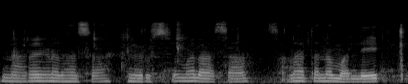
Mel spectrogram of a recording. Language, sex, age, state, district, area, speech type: Sanskrit, male, 18-30, Odisha, Bhadrak, rural, spontaneous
